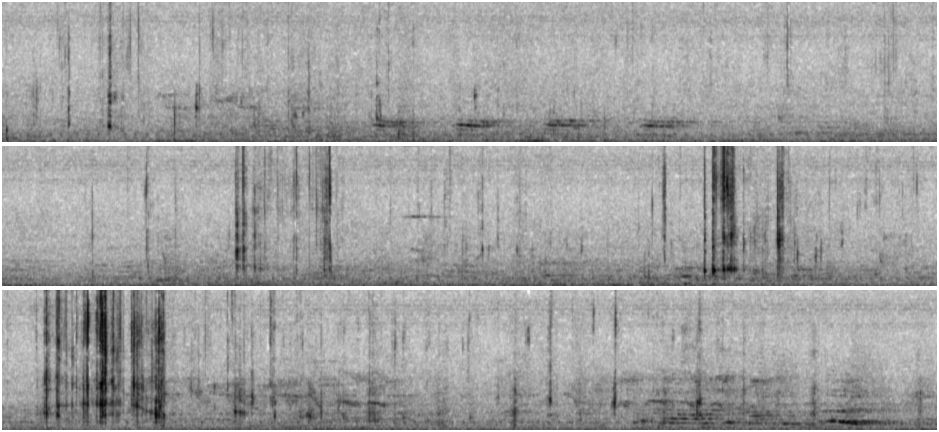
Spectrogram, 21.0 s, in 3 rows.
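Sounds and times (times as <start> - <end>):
person chewing raw meat: 0.0 - 21.0
sharp crunches: 8.1 - 9.6, 11.9 - 13.6, 14.2 - 19.0.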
